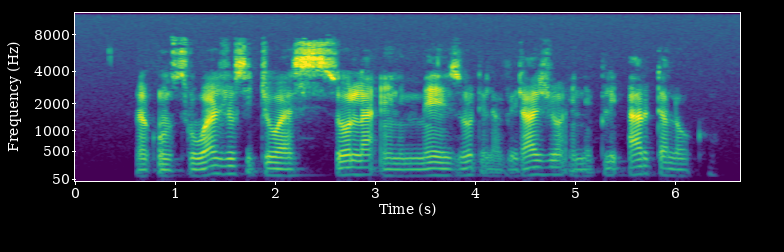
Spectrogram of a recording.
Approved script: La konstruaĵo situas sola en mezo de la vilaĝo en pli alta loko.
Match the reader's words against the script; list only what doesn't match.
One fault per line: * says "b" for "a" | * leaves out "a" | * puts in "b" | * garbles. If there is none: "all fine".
all fine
